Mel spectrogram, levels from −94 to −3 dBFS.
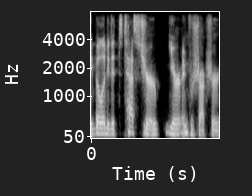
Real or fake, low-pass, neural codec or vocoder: fake; 7.2 kHz; vocoder, 44.1 kHz, 80 mel bands, Vocos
